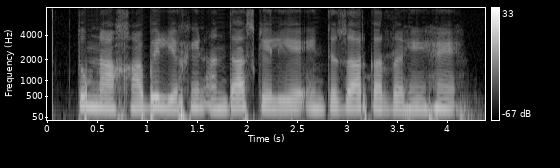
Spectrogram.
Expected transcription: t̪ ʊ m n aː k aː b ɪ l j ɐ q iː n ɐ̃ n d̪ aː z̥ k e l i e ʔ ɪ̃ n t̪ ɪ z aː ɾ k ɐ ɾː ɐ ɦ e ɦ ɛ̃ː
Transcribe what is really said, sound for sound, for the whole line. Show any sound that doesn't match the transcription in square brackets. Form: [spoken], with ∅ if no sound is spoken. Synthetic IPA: t̪ ʊ m n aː [x] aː b ɪ l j ɐ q iː n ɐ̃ n d̪ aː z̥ k e l i e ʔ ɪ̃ n t̪ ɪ z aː ɾ k ɐ ɾː ɐ ɦ e ɦ ɛ̃ː

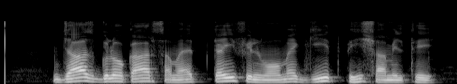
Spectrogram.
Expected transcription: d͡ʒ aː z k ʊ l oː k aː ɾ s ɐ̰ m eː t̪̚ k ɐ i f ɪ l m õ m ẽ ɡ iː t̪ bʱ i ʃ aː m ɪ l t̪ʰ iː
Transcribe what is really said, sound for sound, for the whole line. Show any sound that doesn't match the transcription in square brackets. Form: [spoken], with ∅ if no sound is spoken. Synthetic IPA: d͡ʒ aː z [ɡ] ʊ l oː k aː ɾ s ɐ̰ m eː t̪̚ k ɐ i f ɪ l m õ m ẽ ɡ iː t̪ bʱ i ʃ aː m ɪ l t̪ʰ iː

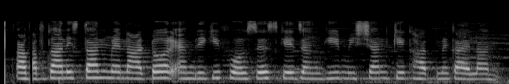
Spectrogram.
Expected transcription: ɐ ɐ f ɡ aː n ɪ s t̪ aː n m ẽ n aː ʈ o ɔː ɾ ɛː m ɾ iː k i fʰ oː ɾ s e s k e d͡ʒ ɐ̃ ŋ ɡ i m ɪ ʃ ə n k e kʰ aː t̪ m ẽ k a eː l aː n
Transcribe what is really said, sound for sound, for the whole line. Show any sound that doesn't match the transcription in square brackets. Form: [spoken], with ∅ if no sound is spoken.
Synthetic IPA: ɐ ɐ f ɡ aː n ɪ s t̪ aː n m ẽ n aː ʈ o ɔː ɾ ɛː m ɾ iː k i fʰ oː ɾ s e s k e d͡ʒ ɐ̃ ŋ ɡ i m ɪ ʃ ə n k e kʰ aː t̪ m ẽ k a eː l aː n

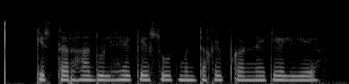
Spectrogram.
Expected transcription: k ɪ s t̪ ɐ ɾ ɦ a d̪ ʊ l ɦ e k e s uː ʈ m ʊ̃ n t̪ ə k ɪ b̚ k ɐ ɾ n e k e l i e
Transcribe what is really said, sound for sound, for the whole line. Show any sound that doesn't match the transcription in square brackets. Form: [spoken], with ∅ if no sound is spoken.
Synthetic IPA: k ɪ s t̪ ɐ ɾ ɦ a d̪ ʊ l ɦ e k e s uː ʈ m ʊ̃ n t̪ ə [x] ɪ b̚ k ɐ ɾ n e k e l i e

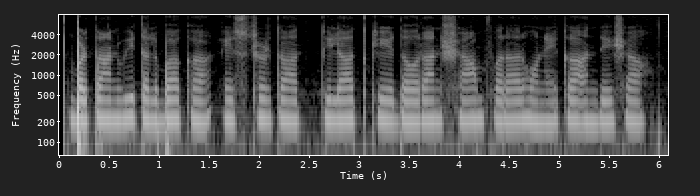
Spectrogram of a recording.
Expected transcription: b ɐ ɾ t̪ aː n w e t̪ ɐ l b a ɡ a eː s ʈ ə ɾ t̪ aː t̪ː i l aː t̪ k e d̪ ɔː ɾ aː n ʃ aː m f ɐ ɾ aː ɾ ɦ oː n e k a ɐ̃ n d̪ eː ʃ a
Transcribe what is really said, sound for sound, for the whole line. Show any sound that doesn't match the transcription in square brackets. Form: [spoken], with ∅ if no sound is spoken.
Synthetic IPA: b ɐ ɾ t̪ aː n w [i] t̪ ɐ l b a [k] a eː s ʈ ə ɾ t̪ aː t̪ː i l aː t̪ k e d̪ ɔː ɾ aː n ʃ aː m f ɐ ɾ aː ɾ ɦ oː n e k a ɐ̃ n d̪ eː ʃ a

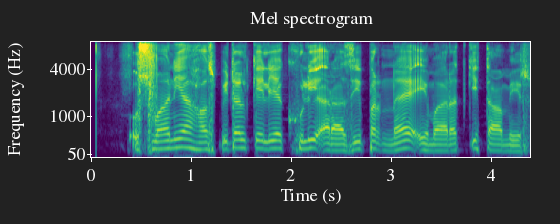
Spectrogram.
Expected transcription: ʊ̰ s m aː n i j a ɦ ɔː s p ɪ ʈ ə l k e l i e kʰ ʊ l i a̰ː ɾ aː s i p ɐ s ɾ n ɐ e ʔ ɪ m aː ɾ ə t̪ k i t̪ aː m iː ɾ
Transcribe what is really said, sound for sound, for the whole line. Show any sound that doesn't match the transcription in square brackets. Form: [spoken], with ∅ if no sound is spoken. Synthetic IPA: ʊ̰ s m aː n i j a ɦ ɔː s p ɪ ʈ ə l k e l i e kʰ ʊ l i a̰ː ɾ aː [z] i p ɐ [∅] ɾ n ɐ e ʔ ɪ m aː ɾ ə t̪ k i t̪ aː m iː ɾ

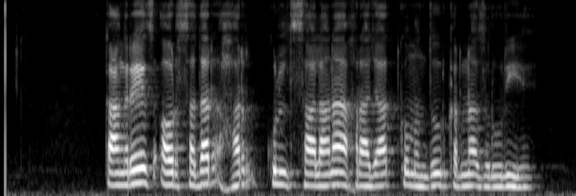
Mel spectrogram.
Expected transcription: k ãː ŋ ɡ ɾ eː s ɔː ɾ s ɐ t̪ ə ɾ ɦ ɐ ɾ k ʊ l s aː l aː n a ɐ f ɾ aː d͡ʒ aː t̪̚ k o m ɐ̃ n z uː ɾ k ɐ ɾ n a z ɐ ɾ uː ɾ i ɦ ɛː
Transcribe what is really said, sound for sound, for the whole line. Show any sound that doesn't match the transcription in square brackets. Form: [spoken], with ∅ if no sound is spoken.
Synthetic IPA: k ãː ŋ ɡ ɾ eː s ɔː ɾ s ɐ [d̪] ə ɾ ɦ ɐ ɾ k ʊ l s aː l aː n a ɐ [x] ɾ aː d͡ʒ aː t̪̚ k o m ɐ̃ n z uː ɾ k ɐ ɾ n a z ɐ ɾ uː ɾ i ɦ ɛː

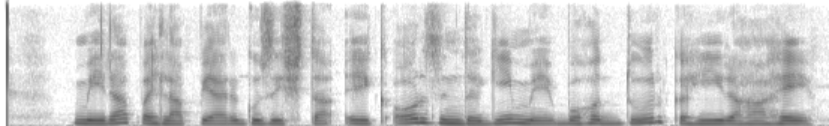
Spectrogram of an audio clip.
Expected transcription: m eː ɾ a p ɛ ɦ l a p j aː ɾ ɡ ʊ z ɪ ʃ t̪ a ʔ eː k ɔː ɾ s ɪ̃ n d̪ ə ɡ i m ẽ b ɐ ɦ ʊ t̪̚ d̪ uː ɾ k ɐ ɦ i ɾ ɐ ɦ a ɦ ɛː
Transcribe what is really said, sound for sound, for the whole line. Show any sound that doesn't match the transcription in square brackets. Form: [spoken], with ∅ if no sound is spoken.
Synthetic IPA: m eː ɾ a p ɛ ɦ l a p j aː ɾ ɡ ʊ z ɪ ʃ t̪ a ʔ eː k ɔː ɾ [z] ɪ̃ n d̪ ə ɡ i m ẽ b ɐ ɦ ʊ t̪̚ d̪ uː ɾ k ɐ ɦ i ɾ ɐ ɦ a ɦ ɛː

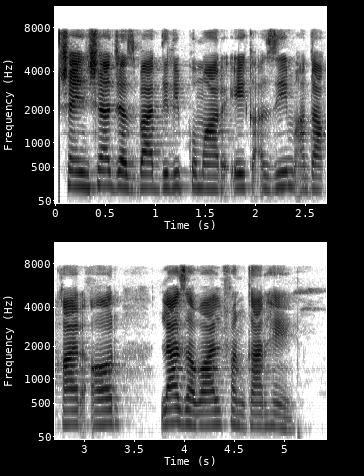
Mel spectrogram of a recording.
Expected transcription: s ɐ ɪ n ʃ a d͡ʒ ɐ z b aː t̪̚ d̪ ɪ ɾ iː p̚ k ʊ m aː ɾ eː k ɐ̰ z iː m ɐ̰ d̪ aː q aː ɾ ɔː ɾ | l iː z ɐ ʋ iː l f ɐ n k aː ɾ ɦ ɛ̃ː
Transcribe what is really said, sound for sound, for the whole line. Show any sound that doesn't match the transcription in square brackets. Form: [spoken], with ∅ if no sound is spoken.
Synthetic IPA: [ʃ] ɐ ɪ n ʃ a d͡ʒ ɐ z b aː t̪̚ d̪ ɪ [l] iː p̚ k ʊ m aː ɾ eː k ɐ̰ z iː m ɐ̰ d̪ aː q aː ɾ ɔː ɾ | l [aː] z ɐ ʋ [aː] l f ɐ n k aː ɾ ɦ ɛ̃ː

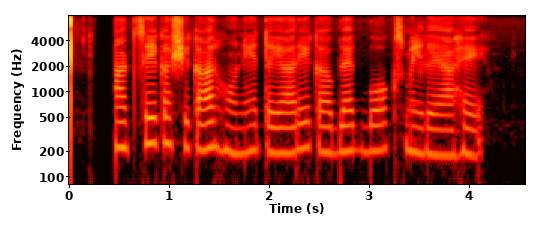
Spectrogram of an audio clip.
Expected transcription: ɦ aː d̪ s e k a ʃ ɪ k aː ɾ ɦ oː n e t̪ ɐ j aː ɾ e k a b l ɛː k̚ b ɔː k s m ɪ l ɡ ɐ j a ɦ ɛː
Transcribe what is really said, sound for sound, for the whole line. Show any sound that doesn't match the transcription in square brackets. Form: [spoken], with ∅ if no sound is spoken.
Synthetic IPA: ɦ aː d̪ s e k a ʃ ɪ k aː ɾ ɦ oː n e t̪ ɐ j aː ɾ e k a b l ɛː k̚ b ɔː k s m ɪ l ɡ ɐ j a ɦ ɛː

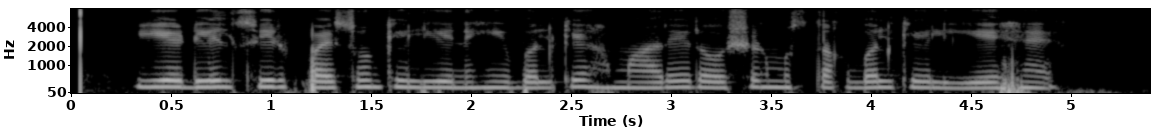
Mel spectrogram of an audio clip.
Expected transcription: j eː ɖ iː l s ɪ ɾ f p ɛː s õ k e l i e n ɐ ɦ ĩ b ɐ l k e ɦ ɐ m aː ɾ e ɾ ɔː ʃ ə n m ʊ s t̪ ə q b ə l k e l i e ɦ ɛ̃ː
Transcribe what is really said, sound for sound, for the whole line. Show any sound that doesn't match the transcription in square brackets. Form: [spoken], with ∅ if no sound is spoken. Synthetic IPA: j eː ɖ iː l s ɪ ɾ f p ɛː s õ k e l i e n ɐ ɦ ĩ b ɐ l k e ɦ ɐ m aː ɾ e ɾ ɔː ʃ ə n m ʊ s t̪ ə q b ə l k e l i e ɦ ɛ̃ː

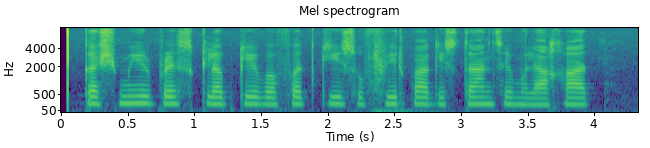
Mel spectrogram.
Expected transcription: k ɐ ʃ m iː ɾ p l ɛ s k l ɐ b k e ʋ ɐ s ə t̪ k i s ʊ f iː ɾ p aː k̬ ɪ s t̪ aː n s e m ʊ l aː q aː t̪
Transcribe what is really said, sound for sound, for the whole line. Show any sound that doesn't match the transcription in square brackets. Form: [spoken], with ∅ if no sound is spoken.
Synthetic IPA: k ɐ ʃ m iː ɾ p [ɾ] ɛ s k l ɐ b k e ʋ ɐ [f] ə t̪ k i s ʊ f iː ɾ p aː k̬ ɪ s t̪ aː n s e m ʊ l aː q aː t̪

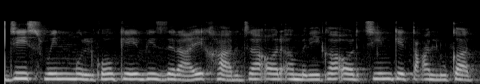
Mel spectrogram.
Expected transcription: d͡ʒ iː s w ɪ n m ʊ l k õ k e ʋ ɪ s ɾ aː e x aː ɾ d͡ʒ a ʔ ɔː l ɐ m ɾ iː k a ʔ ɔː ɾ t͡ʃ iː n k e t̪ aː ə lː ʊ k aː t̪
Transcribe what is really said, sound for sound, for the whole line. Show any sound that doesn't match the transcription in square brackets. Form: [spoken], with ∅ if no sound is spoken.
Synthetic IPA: d͡ʒ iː s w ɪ n m ʊ l k õ k e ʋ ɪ [z] ɾ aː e x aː ɾ d͡ʒ a ʔ ɔː [ɾ] ɐ m ɾ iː k a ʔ ɔː ɾ t͡ʃ iː n k e t̪ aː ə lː ʊ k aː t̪

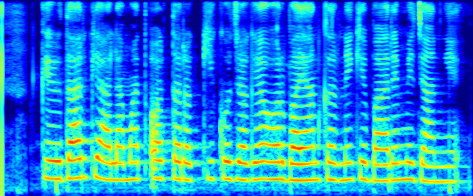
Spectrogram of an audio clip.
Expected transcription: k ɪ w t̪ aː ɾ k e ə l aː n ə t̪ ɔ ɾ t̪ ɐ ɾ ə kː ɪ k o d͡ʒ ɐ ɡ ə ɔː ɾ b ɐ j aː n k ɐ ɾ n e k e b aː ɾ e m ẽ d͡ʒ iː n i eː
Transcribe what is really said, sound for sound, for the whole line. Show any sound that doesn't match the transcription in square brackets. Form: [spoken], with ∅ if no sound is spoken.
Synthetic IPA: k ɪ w [d̪] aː ɾ k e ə l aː [m] ə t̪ [ɔː] ɾ t̪ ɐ ɾ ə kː [i] k o d͡ʒ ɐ ɡ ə ɔː ɾ b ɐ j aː n k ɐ ɾ n e k e b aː ɾ e m ẽ d͡ʒ [aː] n i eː

